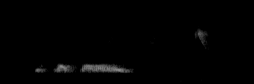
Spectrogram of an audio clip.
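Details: Decoy spotted dove with a thổ-style voice, kept to provoke wild doves into cooing. One quiet phrase of a short note, a coo and a longer falling coo. Higher chirps from small birds follow over faint background hiss.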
